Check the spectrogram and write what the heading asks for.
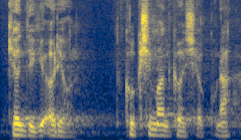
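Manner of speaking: usual speaking voice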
